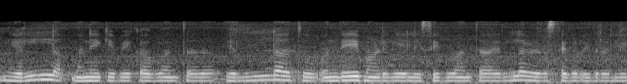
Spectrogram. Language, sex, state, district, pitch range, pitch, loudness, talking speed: Kannada, female, Karnataka, Dakshina Kannada, 165-180 Hz, 170 Hz, -16 LUFS, 105 wpm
